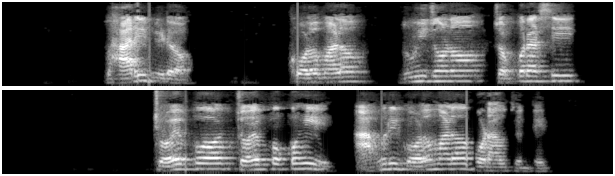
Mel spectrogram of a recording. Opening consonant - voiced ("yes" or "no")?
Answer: yes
